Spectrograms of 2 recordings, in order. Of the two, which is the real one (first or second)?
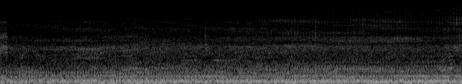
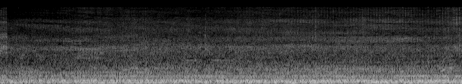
first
